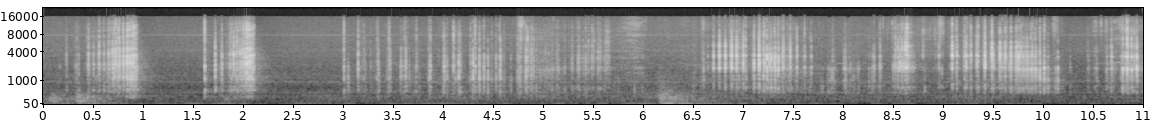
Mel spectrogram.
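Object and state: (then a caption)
Corrugated cardboard box. Long pink natural nails scratch and tap the ribbed top of a small, hollow, brown corrugated cardboard box. Bright, dry scraping bursts alternate with rapid clusters of light, crisp taps that die away almost instantly, with quiet gaps between passes.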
